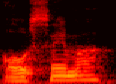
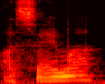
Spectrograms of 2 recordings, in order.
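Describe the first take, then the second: First: The word begins with an o vowel. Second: The word begins with an a vowel. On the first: This is the form used in some other places. "Some places call it Osema" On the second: This is the local form used down here. "down here, we call tobacco Asema"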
